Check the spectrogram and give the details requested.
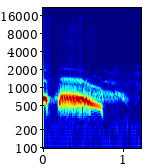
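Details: A single spotted dove coo in the 'giọng thổ' voice style: a brief clipped note, then one drawn-out, low, hoarse coo sliding slightly downward and fading.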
